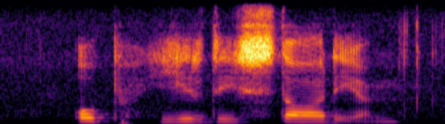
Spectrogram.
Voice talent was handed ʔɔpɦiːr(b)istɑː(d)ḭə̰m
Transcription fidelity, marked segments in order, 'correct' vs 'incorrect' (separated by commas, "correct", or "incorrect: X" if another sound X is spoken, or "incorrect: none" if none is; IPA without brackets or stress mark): incorrect: d, correct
